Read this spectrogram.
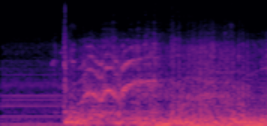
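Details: WWII German petrol vehicle that had rancid fuel in its tank, non-standard electric fuel pump, fuel tap on, a little throttle: quiet background, then the engine catches at once and settles into a steady idle; normal clean start.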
